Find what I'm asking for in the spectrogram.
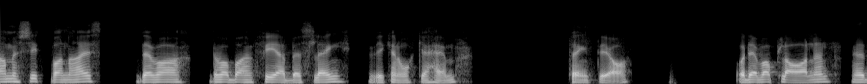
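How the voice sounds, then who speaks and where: A man telling a painful personal story in conversation, halting, with many fillers and pauses, subdued and sombre. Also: fairly low pitch, creaky, darkish tone, clear, resonant tone, no room sound. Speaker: podcast guest. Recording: dull, dry lo-fi sound.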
